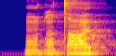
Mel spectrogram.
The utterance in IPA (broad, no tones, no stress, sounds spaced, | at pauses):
ɔ̃ ɗ ĩ tˤ ɘ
